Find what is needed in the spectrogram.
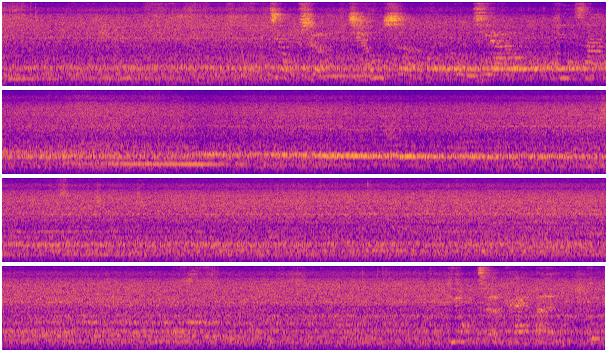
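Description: Taichung MRT Green Line metro train running, heard from inside the car: a steady rumble of wheels and track with a motor whine that drifts up and down in pitch.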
